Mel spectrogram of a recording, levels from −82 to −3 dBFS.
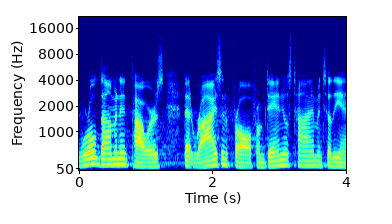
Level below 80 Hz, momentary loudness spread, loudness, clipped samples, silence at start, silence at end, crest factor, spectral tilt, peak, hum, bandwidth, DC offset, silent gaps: -80 dBFS; 7 LU; -34 LUFS; under 0.1%; 0 s; 0 s; 18 dB; -6.5 dB/octave; -14 dBFS; none; 15 kHz; under 0.1%; none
